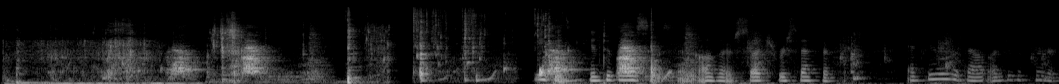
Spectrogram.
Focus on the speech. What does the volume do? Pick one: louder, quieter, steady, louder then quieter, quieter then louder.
quieter then louder.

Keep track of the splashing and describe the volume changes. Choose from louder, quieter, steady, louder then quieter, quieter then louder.
louder then quieter.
